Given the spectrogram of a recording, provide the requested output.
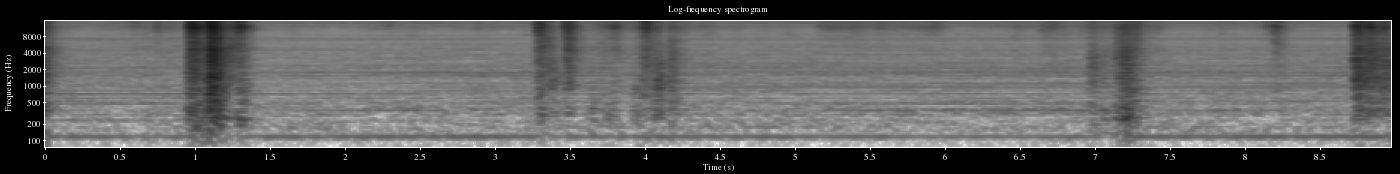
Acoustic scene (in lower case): kitchen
